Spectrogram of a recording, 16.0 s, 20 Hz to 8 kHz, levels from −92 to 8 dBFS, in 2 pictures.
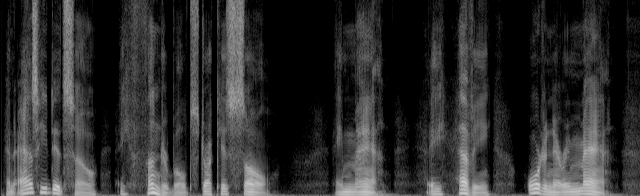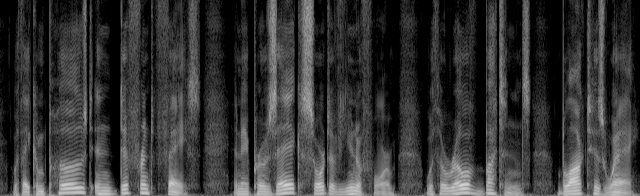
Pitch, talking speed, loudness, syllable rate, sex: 110 Hz, 130 wpm, -20 LUFS, 4.1 syllables/s, male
